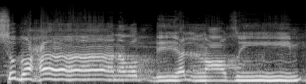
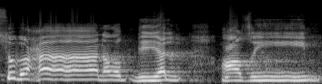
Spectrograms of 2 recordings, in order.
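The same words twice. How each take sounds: The two takes are said the same way.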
